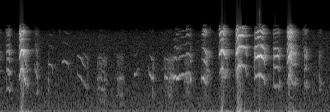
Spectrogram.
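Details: Maltese puppies, three and a half weeks old, walking around: thin high squeaks and whimpers, some rising or bending in pitch, come in uneven bursts, growing louder and denser toward the end with sharp yelping squeals.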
